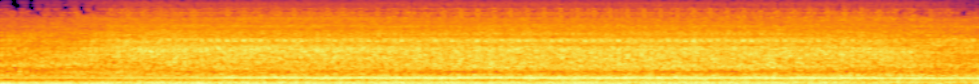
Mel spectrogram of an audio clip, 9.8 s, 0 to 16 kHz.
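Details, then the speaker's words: Audi 3.0 L supercharged engine (S4/SQ5) at warm idle a few minutes after an oil change: smooth, even steady hum with no knocks or ticks; rougher sound would indicate a problem; healthy engine, normal warm idle. "if your Audi sounds the same you have a healthy engine if it sounds more rough you have to check it out as a problem"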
